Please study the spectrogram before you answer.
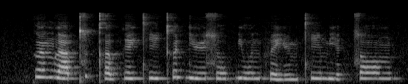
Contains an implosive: no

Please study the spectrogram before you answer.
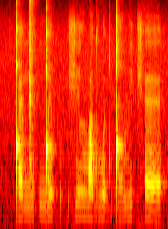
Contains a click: yes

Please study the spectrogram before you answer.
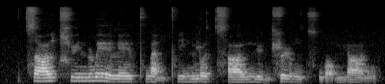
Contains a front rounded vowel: yes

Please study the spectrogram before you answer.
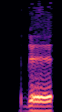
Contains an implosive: yes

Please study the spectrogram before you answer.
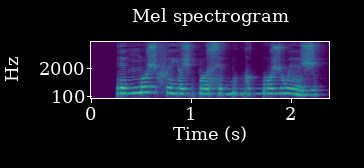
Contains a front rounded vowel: no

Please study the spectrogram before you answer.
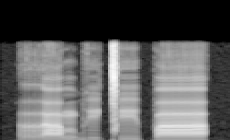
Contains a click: yes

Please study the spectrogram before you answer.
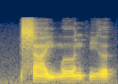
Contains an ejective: no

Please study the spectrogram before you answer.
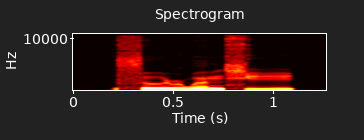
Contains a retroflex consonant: yes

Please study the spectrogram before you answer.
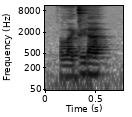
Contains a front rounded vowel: yes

